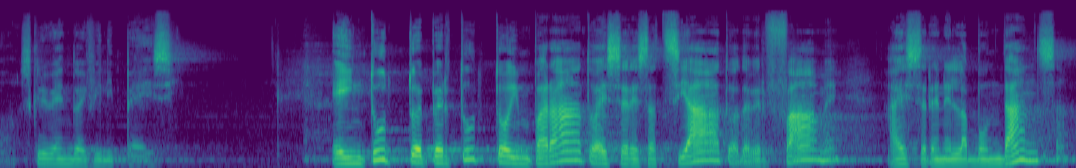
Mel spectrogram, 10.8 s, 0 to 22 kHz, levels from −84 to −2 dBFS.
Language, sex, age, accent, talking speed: Italian, male, 50-69, native, 110 wpm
